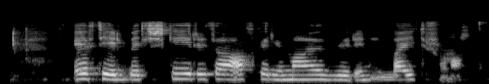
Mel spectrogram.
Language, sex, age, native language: Icelandic, male, 11, Lithuanian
